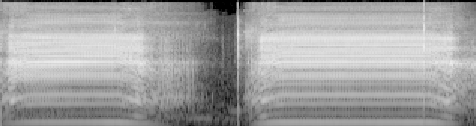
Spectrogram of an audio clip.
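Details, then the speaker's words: Kemei trimmer fitted with an AliExpress replacement blade, zeroed but not perfectly aligned: two bursts of loud, harsh, high-pitched buzzing over a steady motor tone; something seems loose or not positioned correctly; excessive blade noise. "E ca și cum ceva nu ar fi poziționat corect, dar se aude, toată lumea, e tare."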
